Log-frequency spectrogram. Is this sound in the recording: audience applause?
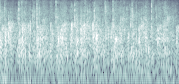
yes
